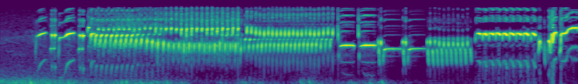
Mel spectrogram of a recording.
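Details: Yellow canary song meant to tutor young canaries, with fast rolling buzzy trills, sudden flat whistled notes at two pitches, and closing rapid high chirps.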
